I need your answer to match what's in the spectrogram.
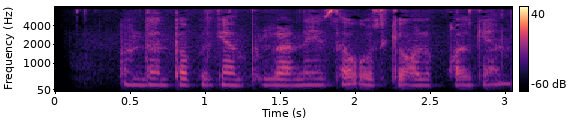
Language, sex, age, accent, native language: Uzbek, female, 18-24, Toshkent viloyati, Uzbek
